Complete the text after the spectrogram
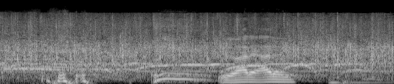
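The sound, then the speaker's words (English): A soundboard applause sound effect: dense, steady applause fills the whole stretch, a loud wash of many hands clapping at once, with a few voices and cheers rising over the noise. “So it's, you know, let's give everybody a hand clap once again.”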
